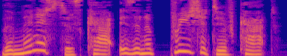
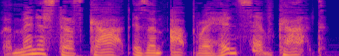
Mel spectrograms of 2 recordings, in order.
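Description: First: Higher woman's voice, lilting word-game answer; higher, lightly voiced female character; woman's game reply. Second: Lightly voiced male character, playful word game; a hint of a man playing along; Roger's voice. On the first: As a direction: answer him playfully in a higher voice. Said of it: "she replied". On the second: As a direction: offer it as a lightly acted man's turn in a game. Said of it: "Roger suggested". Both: A narrator's reading.

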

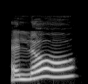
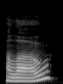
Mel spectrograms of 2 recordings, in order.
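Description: First: High, loud, questioning hello; calling out. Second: Said in the usual way. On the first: A narrator's reading. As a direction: call HELLO to someone in another room, pitched up at the end. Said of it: "a strange voice calls".

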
